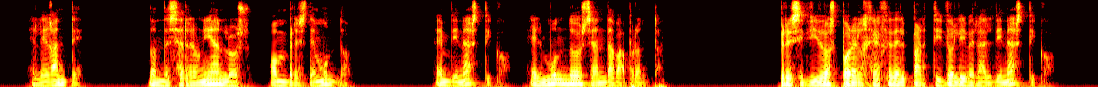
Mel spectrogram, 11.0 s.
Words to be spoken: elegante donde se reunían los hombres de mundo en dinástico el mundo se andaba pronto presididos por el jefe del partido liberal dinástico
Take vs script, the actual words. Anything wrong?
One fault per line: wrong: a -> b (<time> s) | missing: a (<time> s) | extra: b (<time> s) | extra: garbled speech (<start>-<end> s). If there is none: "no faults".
no faults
